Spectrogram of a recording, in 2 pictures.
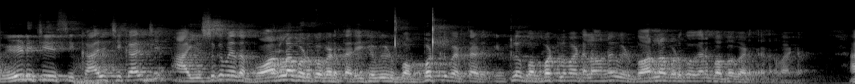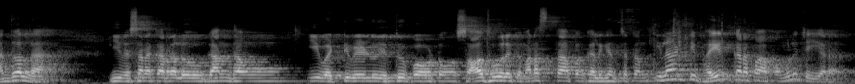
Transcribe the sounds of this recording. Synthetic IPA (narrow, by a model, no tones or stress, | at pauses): ʋeːɽit͡ʃe̞ːsikaːlt͡ʃikaːlt͡ʃi | aːjusukɐmiːd̪ɐbɔːɾɐlaːpɐɽukɔːbɛɽɐt̪aːɾuikɐʋiːɽubɔbːɐʈlupɛɽɐt̪aːɽuiɳʈlo̞ːbɐbːɐʈlɐmaːʈɐɛlaːunːaːɾuʋiːɽubɔːɾlaːpɐɽukɔːɡaːneːbɐbːɐpɛɽɐt̪a̰ːɽɐnɐ̰ma̰ːʈɐ | ɐ̰nd̪uʋɐlːɐ̰ | iːʋisɐnɐkɐɾːɐluɡɐnd̪ʱɐmiːʋɐʈːiʋeːɭːuet̪ːupɔːʋɐʈɐmsaːd̪ʱɐwulɐkimɐnɐst̪ʰaːpɐŋkɐliɡint͡ʃɐʈɐmilaːɳʈibʱɐjɐŋkɐɾɐpaːpɐmlut͡ʃɛjːɐɾa̰ːɾu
